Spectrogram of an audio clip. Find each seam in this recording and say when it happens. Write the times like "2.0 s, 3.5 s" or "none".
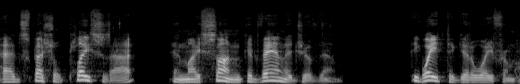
1.1 s, 2.4 s, 4.2 s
